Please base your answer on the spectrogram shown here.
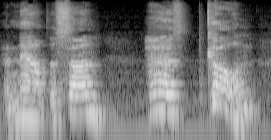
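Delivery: high, hammed-up victory squeal; squeaky mock triumph, drawn out; gloating triumph. Shown as a demonstration. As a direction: crow over the kids like a fake winner. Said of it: "So you go".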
